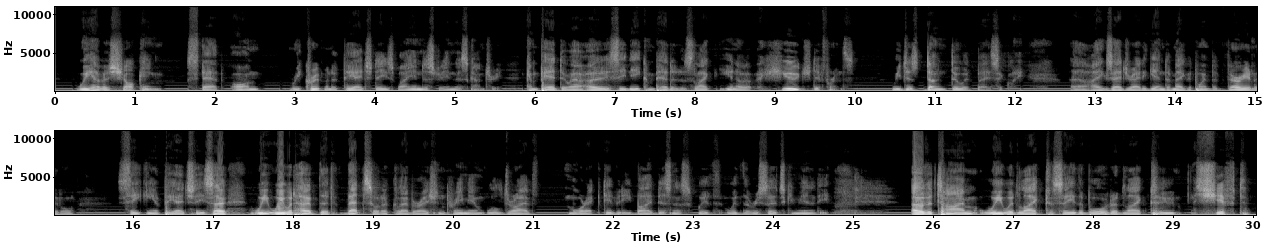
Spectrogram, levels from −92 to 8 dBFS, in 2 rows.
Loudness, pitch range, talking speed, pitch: -18 LUFS, 90-125 Hz, 160 wpm, 100 Hz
